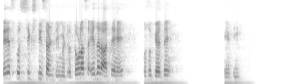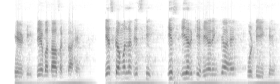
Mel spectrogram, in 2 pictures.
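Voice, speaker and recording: Male medical lecturer with a Pakistani accent, talks students through exam steps, quizzes them, slightly raised pitch, thin tinny lo-fi recording. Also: moderate pace. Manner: explains step by step, mixing English terms, checks with rhetorical questions. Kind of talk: clinical skills lesson. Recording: tinny lo-fi with faint hum.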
